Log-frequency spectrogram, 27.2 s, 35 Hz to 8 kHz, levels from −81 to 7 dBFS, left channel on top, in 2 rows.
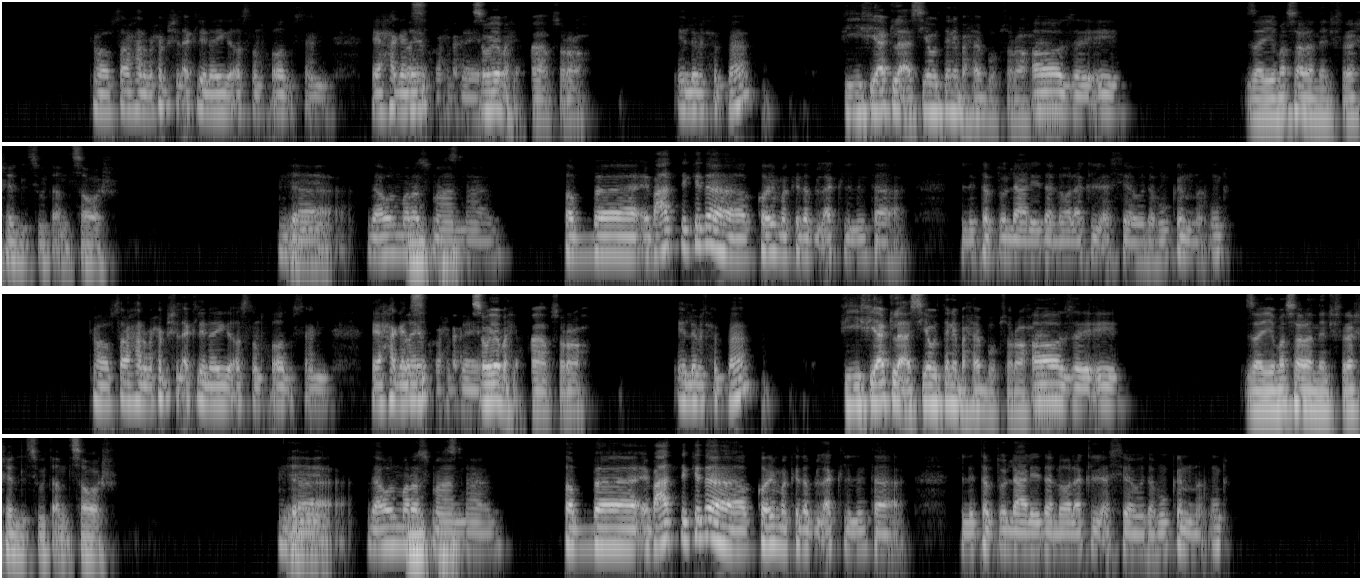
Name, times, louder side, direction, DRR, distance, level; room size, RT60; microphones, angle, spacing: voice 1, 0.9-3.3 3.7-4.2 4.6-4.8 6.7-7.5 10.3-11.2 16.3-16.8 17.2-18.6 19.2-22.6 23.2-25.8, right 3 dB, 50° right, 0.7 m, -25 dB
voice 2, 4.5-5.8 8.4-10.5 12.4-14.7 16.4-16.9 17.6-17.8, right 4 dB, 85° right, 0.4 m, -25 dB
2.6 x 2.6 x 2.5 m
head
